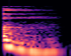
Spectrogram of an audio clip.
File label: "uh", male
